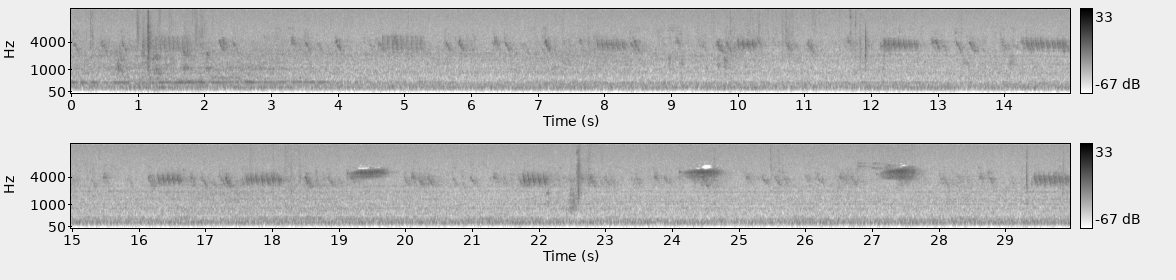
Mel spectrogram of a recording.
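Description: Faint outdoor ambience: a small bird chirping over and over, short high calls every second or two, over a steady low background hum.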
